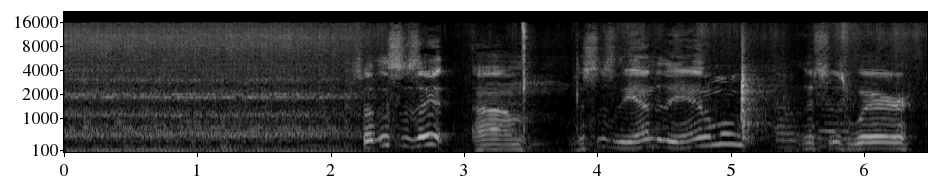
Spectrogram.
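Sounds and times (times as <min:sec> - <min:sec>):
meat grinder motor humming: 0:00.0 - 0:02.3
speech: 0:02.2 - 0:06.4.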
